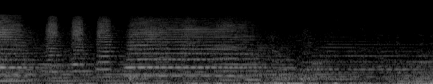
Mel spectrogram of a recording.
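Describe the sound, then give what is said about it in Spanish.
A brass band accompanying the procession of Señor de Cristo Rey plays a slow processional march, opening with soft, sustained chords that hold steady and swell gently, with no voices over the music. “Una marcha que empieza suave.”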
